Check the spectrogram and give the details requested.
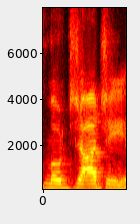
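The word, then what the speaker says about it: Modjadji: African goddess Rising Oracle deck is mojaji yes mojaji is how her name is pronounced and it's about manifestation and get her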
